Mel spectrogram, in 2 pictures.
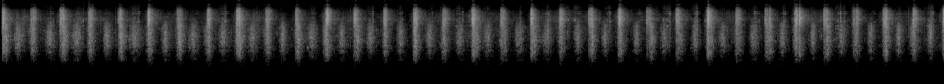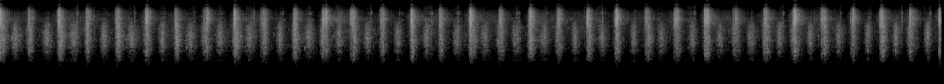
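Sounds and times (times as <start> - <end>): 
shaker: 0.0 - 18.8.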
